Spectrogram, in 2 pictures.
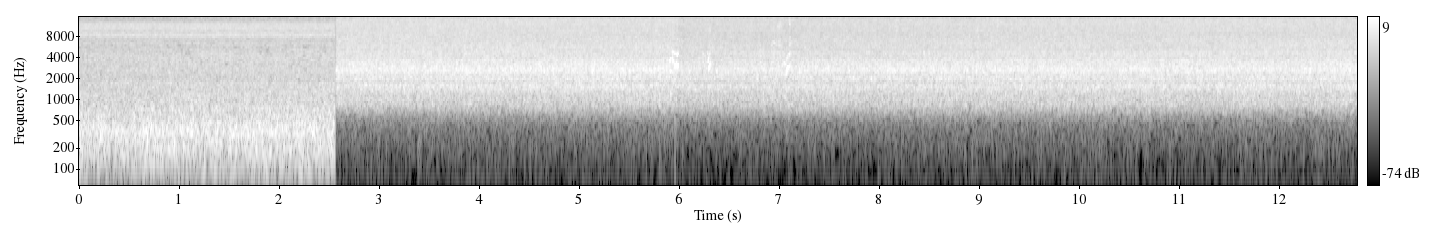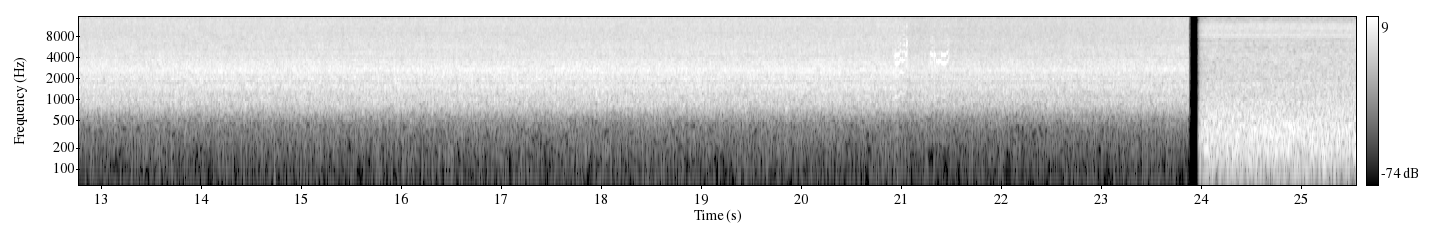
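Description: Water rolls at a boil in a pot for cooking noodles, giving a constant loud hissing, rushing roar that holds steady the whole time, with brief louder noise at the very start and end.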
